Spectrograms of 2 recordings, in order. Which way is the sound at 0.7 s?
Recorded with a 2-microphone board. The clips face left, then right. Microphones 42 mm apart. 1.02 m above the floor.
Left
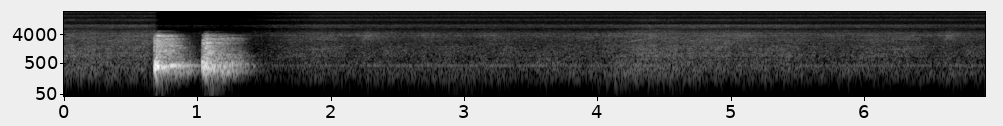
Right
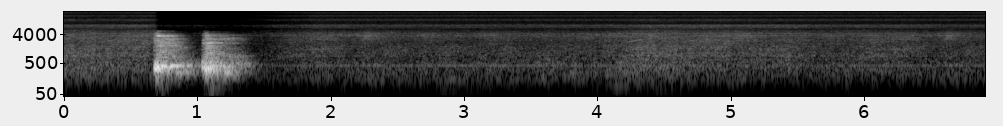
45° left (ahead or behind).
